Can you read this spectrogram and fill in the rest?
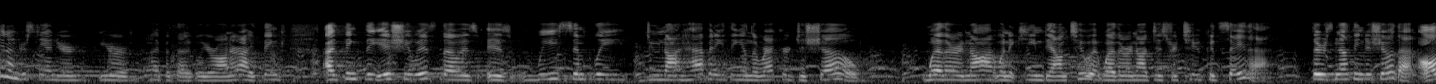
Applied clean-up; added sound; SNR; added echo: none; Dog; 16 dB; none.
